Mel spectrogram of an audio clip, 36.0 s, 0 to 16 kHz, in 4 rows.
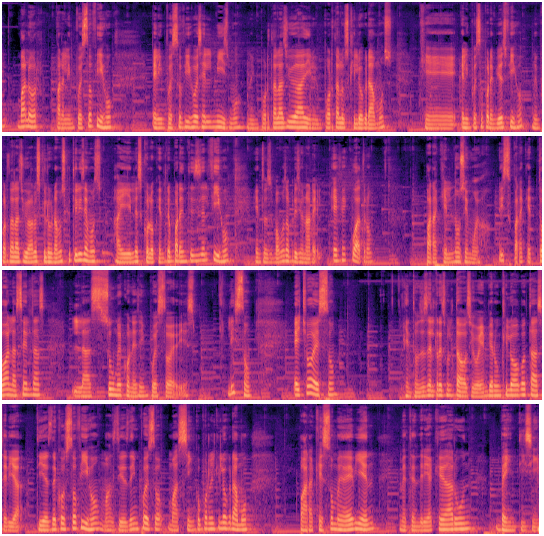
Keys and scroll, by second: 14.4 F4.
